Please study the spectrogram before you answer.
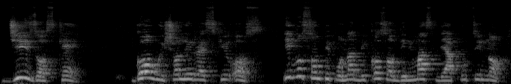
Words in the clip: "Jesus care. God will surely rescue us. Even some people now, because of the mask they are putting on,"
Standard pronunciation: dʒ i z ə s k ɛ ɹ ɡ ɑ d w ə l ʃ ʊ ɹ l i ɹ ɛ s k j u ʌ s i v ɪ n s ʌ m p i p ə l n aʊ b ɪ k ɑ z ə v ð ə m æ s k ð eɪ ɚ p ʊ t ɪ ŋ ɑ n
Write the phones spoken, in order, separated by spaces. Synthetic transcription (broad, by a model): dʒ i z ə s k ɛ ɡ ɑ d w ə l ʃ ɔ l i ɹ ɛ s k j u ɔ s i v ɪ n s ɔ m p i p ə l n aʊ b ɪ k ɑ s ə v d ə m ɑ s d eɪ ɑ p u t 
